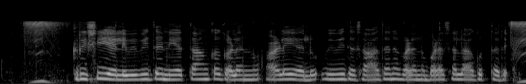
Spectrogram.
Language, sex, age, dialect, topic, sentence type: Kannada, female, 31-35, Coastal/Dakshin, agriculture, statement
